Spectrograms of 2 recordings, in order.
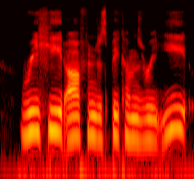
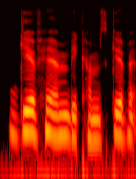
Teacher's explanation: h frequently vanishes in fast connected speech, especially between words or syllables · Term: H likes to disappear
